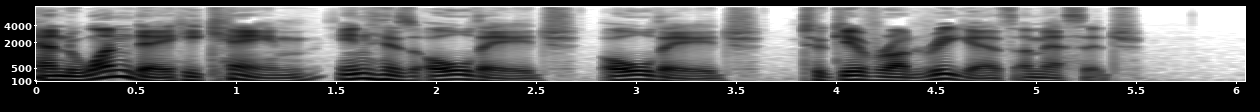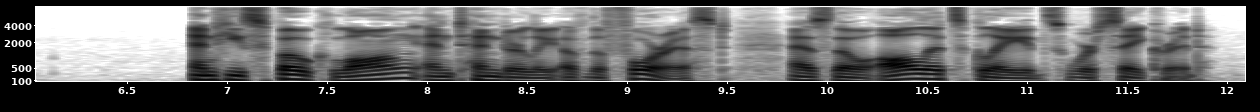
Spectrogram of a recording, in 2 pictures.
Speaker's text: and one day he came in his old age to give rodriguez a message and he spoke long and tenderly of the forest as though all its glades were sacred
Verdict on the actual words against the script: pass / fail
fail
